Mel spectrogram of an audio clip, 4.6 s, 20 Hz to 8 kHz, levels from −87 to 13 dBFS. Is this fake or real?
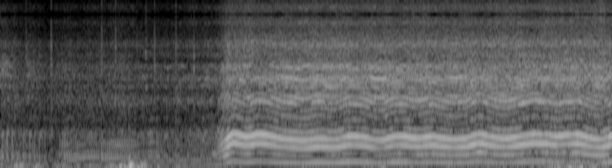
real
